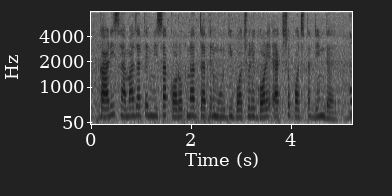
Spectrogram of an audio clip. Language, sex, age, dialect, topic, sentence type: Bengali, female, 31-35, Western, agriculture, statement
